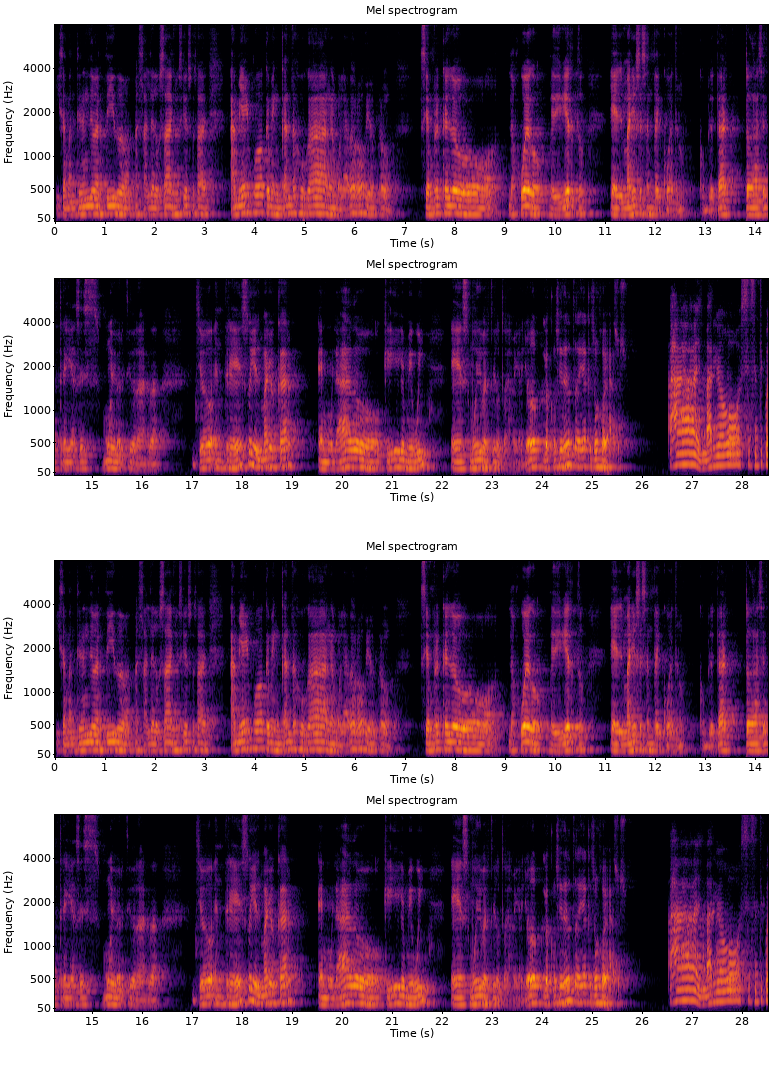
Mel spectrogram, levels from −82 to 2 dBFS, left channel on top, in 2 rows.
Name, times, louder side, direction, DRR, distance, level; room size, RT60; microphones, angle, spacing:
voice 1, 0.0-6.7 7.3-10.6 11.1-12.6 12.9-13.5 13.8-16.6 17.0-19.1 19.5-21.8 22.2-25.7, equal, ahead, 7 dB, 1.7 m, -26 dB
voice 2, 26.5-28.5, left 2 dB, 20° left, 0 dB, 1.0 m, -25 dB
28.5 x 21.0 x 8.6 m, 0.94 s
head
